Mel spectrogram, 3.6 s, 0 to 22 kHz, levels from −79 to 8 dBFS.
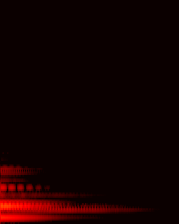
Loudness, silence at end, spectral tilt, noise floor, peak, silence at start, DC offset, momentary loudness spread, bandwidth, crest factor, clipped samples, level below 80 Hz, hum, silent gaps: -48 LUFS; 1.4 s; -8 dB/octave; -83 dBFS; -30 dBFS; 0 s; under 0.1%; 23 LU; 1.5 kHz; 20 dB; under 0.1%; -90 dBFS; none; none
